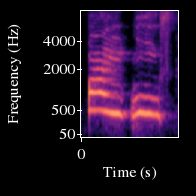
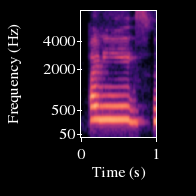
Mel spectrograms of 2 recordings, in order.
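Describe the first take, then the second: First: Much higher, squeaky "Bye, Meegs"; exaggerated high-pitched "Bye, Meegs"; mock sign-off. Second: Higher and louder playful bye; sing-song farewell to a friend; cheeky higher "Bye, Meegs"; teasing goodbye. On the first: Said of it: "I'm getting fired up and then, like". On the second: Acted.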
